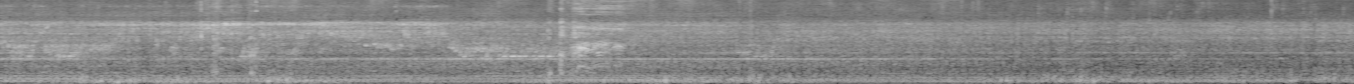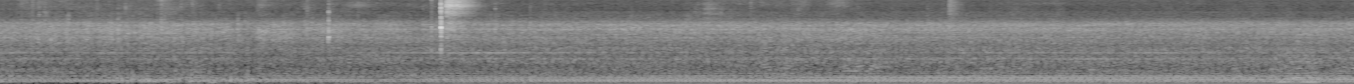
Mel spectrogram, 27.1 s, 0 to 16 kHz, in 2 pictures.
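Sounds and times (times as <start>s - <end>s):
reversing alarm tone: 0.0s - 16.2s
bus diesel engine running: 0.0s - 27.0s.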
